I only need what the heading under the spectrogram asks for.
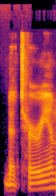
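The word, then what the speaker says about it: Naturium: And you mentioned, I think you said Notorium. Is that how you pronounce it?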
